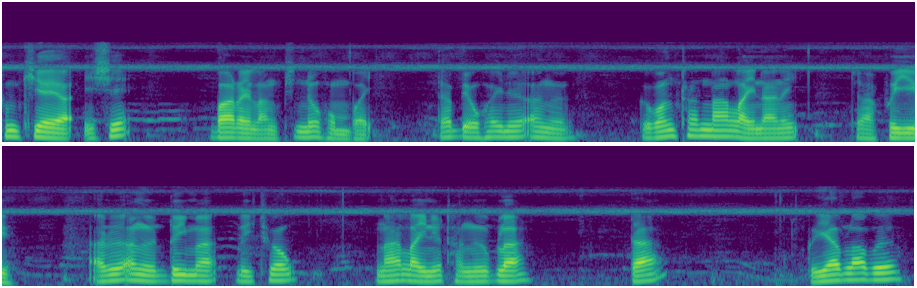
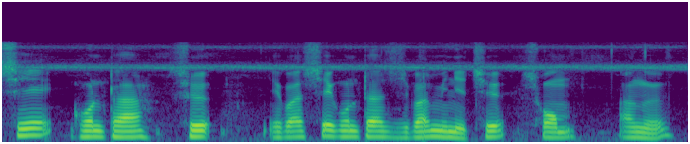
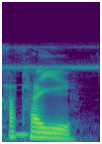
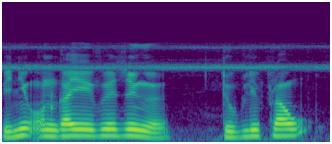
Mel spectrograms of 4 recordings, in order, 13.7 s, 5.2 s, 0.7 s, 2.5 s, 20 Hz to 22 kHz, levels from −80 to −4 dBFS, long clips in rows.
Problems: constant background noise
